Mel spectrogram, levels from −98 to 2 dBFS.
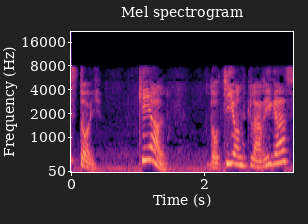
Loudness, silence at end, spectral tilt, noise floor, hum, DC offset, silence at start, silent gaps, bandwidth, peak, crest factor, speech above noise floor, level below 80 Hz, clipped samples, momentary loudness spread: -21 LUFS; 0 s; -4.5 dB/octave; -44 dBFS; none; under 0.1%; 0 s; none; 8.2 kHz; -6 dBFS; 16 dB; 23 dB; -52 dBFS; under 0.1%; 15 LU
